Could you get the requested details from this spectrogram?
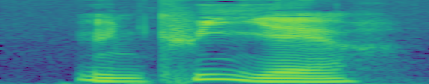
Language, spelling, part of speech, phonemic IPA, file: French, cuiller, noun, /kɥi.jɛʁ/, Fr-cuiller.ogg
- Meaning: alternative spelling of cuillère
